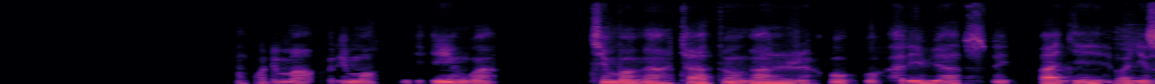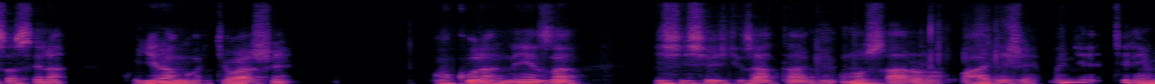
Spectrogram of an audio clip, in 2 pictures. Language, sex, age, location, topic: Kinyarwanda, male, 25-35, Huye, agriculture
